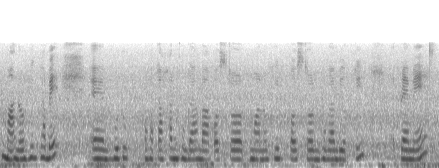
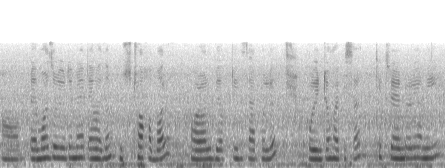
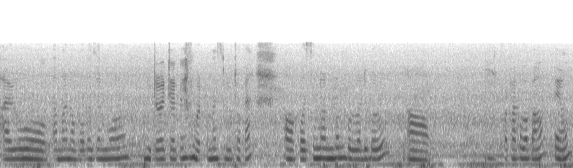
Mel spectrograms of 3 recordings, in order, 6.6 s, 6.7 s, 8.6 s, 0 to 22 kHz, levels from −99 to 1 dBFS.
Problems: constant background noise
